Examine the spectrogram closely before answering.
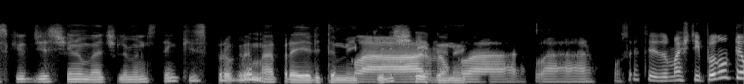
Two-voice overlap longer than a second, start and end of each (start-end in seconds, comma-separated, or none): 3.5-4.7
